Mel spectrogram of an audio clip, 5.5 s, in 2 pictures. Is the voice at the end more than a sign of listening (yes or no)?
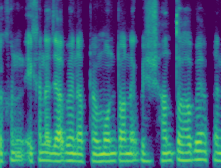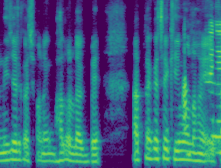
no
